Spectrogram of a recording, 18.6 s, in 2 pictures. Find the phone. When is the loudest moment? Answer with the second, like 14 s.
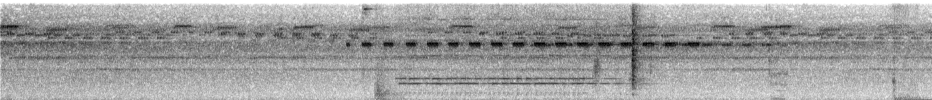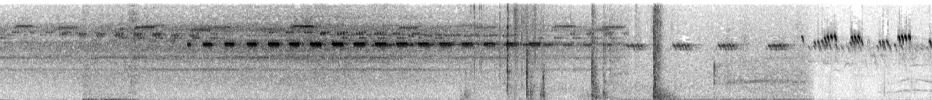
6 s.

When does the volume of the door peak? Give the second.
16 s.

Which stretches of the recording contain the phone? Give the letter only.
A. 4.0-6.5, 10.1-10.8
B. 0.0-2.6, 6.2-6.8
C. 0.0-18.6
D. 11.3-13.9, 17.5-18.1
A.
